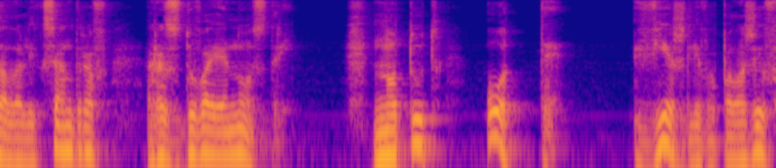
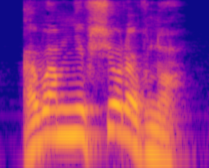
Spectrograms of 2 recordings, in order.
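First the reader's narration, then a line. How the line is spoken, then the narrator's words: Insolent snap. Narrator (Russian): дерзко огрызнулся Александров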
